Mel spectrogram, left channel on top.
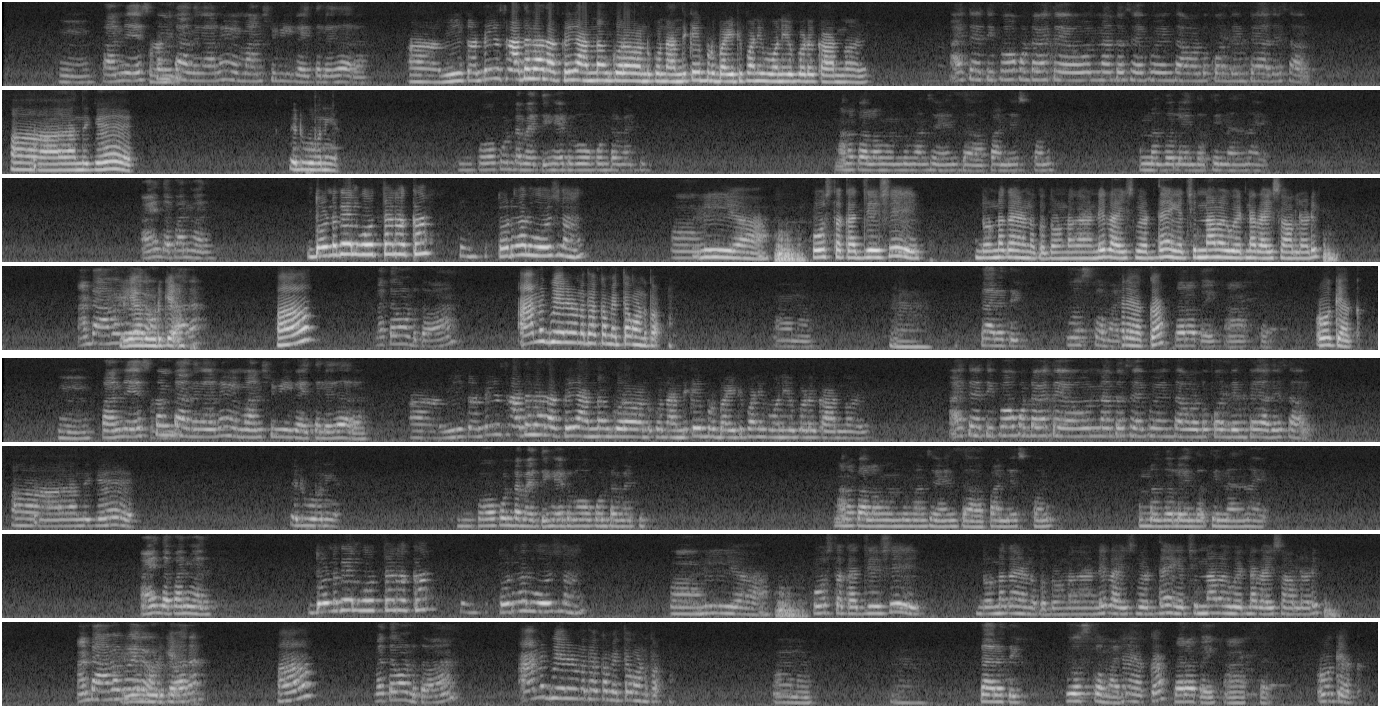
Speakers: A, on the right; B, on the left.
A: మ్ పని చేసుకుంటాంది
B: పని
A: గాని మనిషి వీక్ తలదారా
B: ఆ వీకంటే ఇక శద కాదు అక్క అన్నం కూరవ అనుకున్న అందుకే ఇప్పుడు బయట పని పోనియపోడే కారణం అది
A: అయితే అయితే పోకుండా అయితే ఉన్నంత సేపు ఇంత వండు కొ దంటే అదే చాలు
B: ఆ అందుకే వెరు పోవని
A: పోకుంంటాం అయితి హేడ్ పోకుంటాం అతి మనకళ ముందు మంచిగా ఎంత పని చేసుకొని ఉన్నదోల ఎంద తిన్నద నయా అయ్యిందా పని మారి
B: దొండదయల్ కొత్తనక్కా తోడు వాళ్ళ కొసనవ
A: ఆ
B: ఇగ కోస్తా కట్ చేసి దొండకాయ అన్నత దొండకాయ అండి రైస్ పెడితే ఇక చిన్నమాకి పెట్టిన రైస్ ఆల్రెడీ
A: అంటే ఆమెకు
B: ఇగ
A: వేరే
B: అది
A: వండుతావర
B: ఉడికే ఆ
A: మొత్తం వండుతావా
B: ఆమెగ వేరె ఉండదాక మెత్తగా వండదు
A: అవునా
B: మ్
A: సర తి కొస్కో మరి
B: అక్క
A: తరవాత ఏయి సరే
B: ఓకే అక్క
